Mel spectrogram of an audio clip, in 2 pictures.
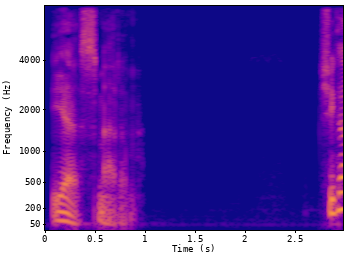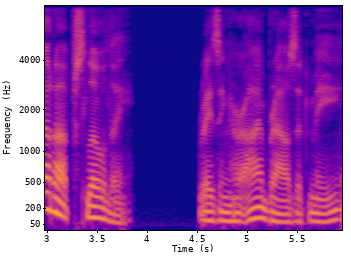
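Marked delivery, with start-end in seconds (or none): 0.1-0.9 low, soft butler's reply. A narrator's reading. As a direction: confirm discreetly as a butler. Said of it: "Gatsby's butler".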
